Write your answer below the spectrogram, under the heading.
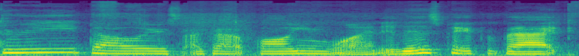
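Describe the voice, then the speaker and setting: Speaking at a fairly slow pace, a woman with a fairly low pitch sounds somewhat breathy, with lively intonation. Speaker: book vlogger. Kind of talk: casual vlog chat. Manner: quiet, talking low.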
